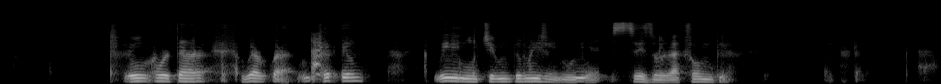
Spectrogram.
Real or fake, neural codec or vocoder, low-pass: fake; codec, 16 kHz, 0.5 kbps, FreqCodec, larger model; 7.2 kHz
